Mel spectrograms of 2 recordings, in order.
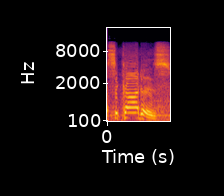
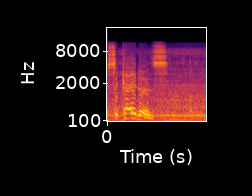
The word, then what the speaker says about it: cicadas: Colleen's just asked, good morning Colleen, what insects we can hear in the background, and they are cicadas, or cicadas, as you may pronounce them in America.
